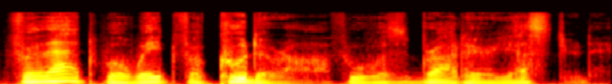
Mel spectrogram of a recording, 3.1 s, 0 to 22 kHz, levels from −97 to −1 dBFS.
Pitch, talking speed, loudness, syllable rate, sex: 105 Hz, 215 wpm, -21 LUFS, 5.5 syllables/s, male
